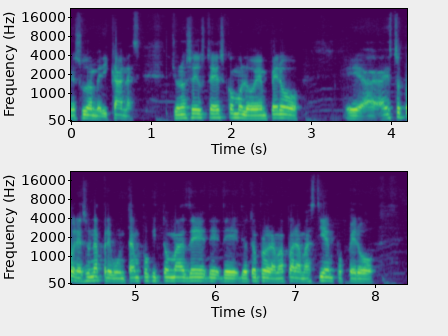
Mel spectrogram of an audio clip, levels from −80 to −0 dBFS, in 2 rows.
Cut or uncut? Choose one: uncut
